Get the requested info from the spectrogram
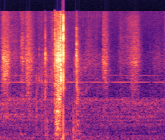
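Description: A single sharp knock just under a second in, with a few fainter clicks, as someone climbs in through the open driver's door of a vintage Volkswagen bus. It sits over a steady low background hiss.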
